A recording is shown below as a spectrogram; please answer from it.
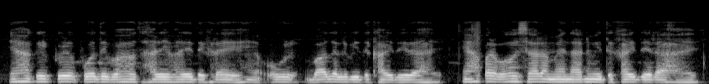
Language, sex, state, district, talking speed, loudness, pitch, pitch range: Hindi, male, Chhattisgarh, Korba, 210 wpm, -15 LUFS, 115 Hz, 110-125 Hz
